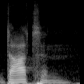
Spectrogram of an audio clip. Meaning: data, plural of Datum (“piece of information”)
- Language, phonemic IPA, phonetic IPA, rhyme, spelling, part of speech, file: German, /ˈdaːt(ə)n/, [ˈdaːtn̩], -aːtn̩, Daten, noun, De-Daten.ogg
